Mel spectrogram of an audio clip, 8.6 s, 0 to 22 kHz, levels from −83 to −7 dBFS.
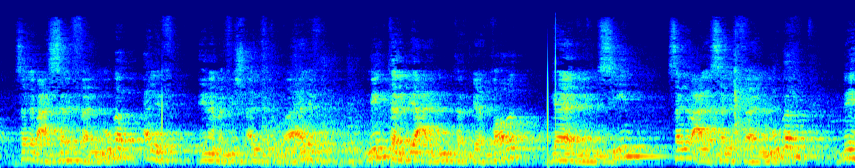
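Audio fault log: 1.62–1.64 s and 5.47–5.57 s, loud pop. One sharp pop first, about 15 dB above the sound. Then two pops in quick succession, about 20 dB above. The sound carries on beneath them. A sudden voltage step or pulse, likely from a plug, switch or static, causes this.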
